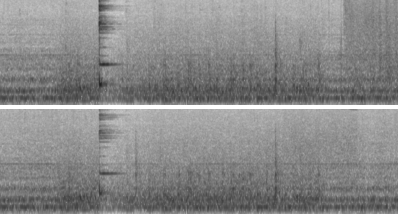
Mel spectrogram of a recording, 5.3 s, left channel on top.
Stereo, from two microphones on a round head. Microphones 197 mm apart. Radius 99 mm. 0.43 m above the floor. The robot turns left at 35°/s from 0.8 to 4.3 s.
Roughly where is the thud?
No thud in this recording.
